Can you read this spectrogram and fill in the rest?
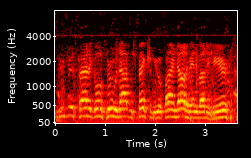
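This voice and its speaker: An actor playing a brusque, grumbling border station inspector in a radio western. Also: male voice, sits high, fast talker, close to an everyday voice. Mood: grudging. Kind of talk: 1950s radio western acting. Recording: tinny old radio with hiss.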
